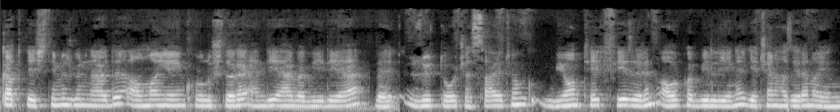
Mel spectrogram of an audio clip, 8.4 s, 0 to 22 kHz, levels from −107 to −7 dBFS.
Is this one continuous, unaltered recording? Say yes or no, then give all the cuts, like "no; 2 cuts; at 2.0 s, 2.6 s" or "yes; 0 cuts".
yes; 0 cuts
